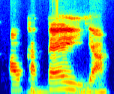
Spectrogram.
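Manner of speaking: very slow "alcateia", dwelling on the open éi. Shown as a demonstration. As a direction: draw out the "ei" inside "alcateia". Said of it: "o ei".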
